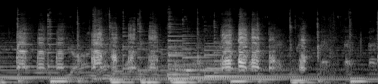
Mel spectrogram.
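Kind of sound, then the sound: bird, domestic goose honking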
